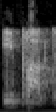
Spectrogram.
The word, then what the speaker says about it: Epoch: And a buddy of mine sent me an article from Epoch Times or Epic Times, depending on how you say it, that news outlet.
